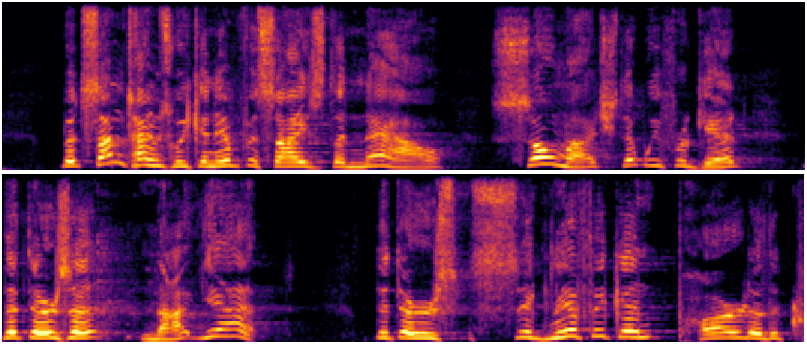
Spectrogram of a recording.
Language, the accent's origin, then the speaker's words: English; California, United States; moved away as an adult; now in Canada; I grew up in Southern California, no French there, and so I was almost 40 when we moved to Quebec, and I undertook the very painful process of learning French.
